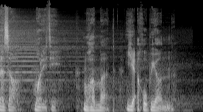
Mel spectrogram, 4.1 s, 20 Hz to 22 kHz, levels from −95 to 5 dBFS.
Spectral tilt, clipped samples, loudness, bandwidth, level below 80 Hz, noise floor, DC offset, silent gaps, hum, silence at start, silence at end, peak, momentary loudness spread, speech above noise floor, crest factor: -3.5 dB/octave; under 0.1%; -23 LUFS; 18.5 kHz; -54 dBFS; -55 dBFS; under 0.1%; none; none; 0 s; 0.55 s; -2 dBFS; 15 LU; 33 dB; 22 dB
